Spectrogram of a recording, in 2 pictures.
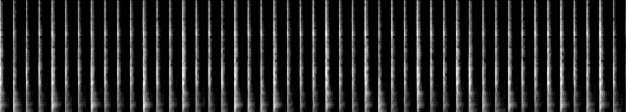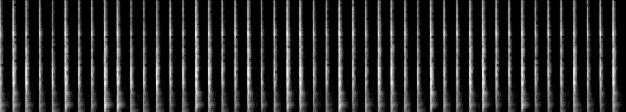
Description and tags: ticky tick-tock percussion loop like a light rhythm played on the rim of a drum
